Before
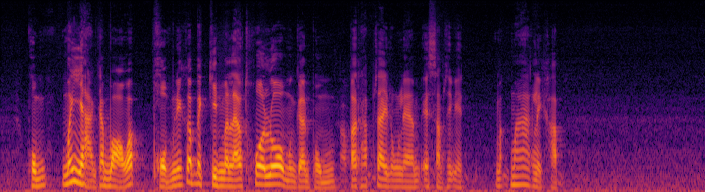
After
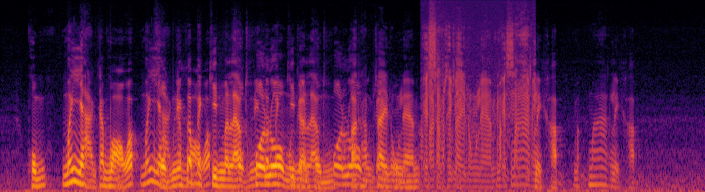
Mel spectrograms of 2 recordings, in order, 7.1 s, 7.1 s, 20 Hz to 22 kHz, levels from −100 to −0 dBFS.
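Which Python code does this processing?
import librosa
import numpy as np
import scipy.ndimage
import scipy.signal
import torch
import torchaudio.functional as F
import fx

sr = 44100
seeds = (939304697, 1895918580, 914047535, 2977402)

p1 = fx.low_shelf(x, sr, hz=270.0, db=4.0)
p2 = p1 + fx.echo_single(p1, sr, ms=776, db=-6.5, dry=0)
p3 = fx.spectral_comp(p2, sr, ratio=4.0, at=(4.2, 5.35))
y = p3 * librosa.db_to_amplitude(-2.5)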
